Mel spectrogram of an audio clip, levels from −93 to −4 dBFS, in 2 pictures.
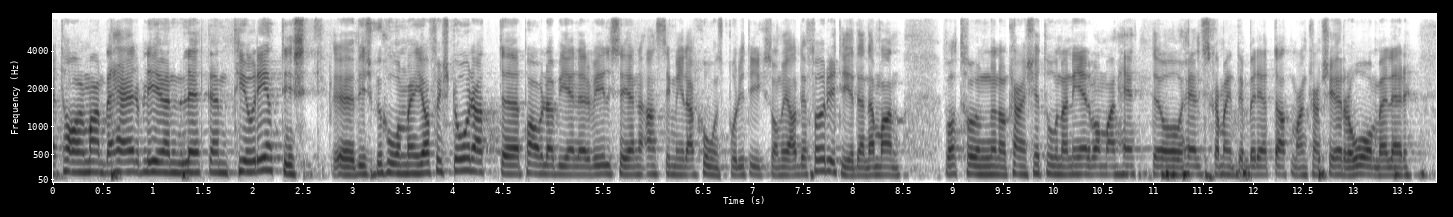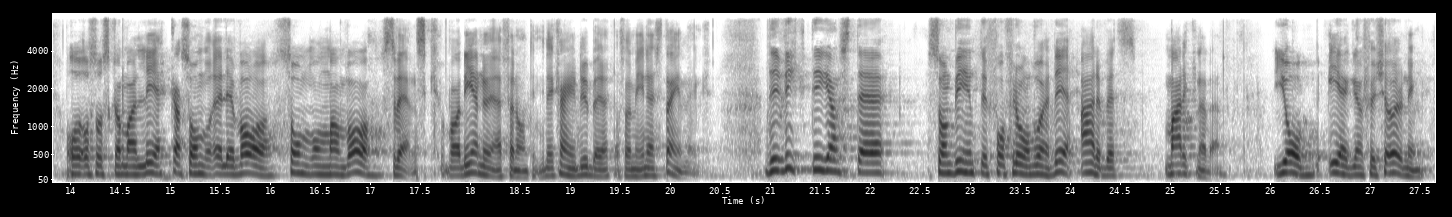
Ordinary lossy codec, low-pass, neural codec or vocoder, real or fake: none; 7.2 kHz; codec, 16 kHz, 4 kbps, X-Codec, HuBERT features, trained on balanced general audio; fake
